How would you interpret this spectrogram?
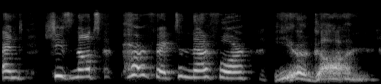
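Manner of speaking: high, loud, hammed-up condemnation; mock judgmental follower. Mocking the follower who unfollowed Cassandra, high and loud. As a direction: play the outraged ex-fan pronouncing doom.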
